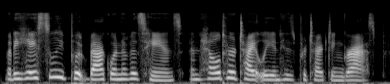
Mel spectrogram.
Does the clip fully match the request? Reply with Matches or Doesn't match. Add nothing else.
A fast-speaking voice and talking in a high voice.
Matches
